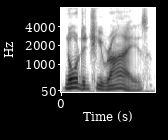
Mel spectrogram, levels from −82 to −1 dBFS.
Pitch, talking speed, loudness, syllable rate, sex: 125 Hz, 190 wpm, -18 LUFS, 3.7 syllables/s, male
